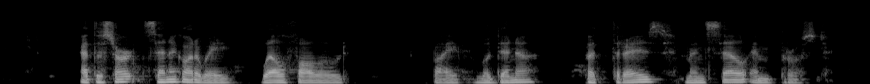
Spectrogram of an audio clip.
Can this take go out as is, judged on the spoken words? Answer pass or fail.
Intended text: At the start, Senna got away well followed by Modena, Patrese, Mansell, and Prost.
pass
